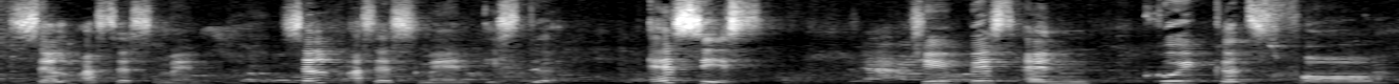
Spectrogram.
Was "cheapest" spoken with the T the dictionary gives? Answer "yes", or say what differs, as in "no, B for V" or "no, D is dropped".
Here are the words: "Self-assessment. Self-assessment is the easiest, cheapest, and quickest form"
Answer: no, T is dropped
